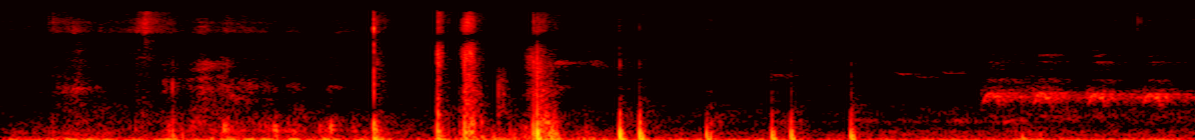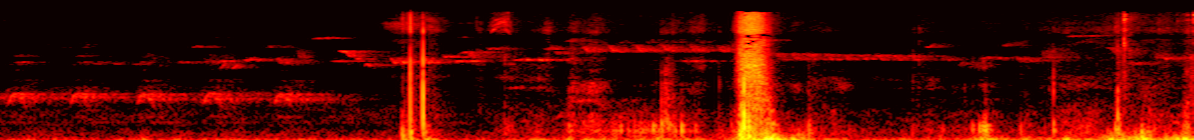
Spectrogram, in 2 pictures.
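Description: A bird calling in woodland: a quick run of short, evenly spaced notes, about four a second, for a couple of seconds. Scattered knocks and taps around it, the loudest one near the end.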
